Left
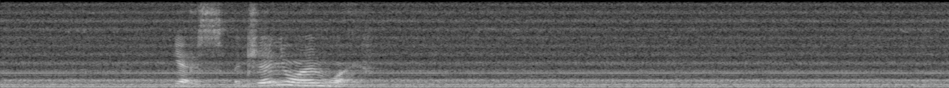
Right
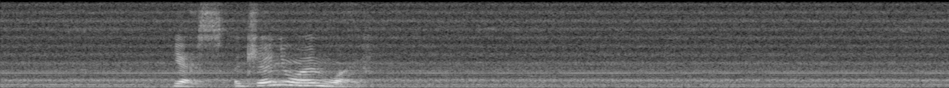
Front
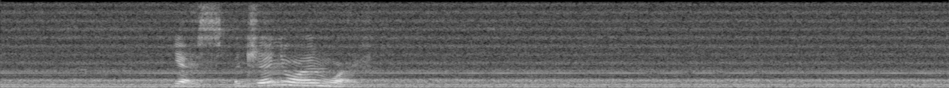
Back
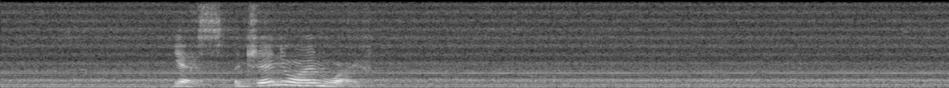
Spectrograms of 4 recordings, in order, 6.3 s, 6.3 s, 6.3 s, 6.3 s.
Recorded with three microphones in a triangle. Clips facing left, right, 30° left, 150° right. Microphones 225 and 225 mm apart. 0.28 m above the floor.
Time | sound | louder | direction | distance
1.1 | a woman speaking | right 3 dB, back 1 dB | 75° right | 1.0 m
